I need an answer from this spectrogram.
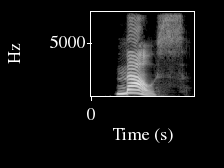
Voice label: "MOUSE", english; 3000 words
